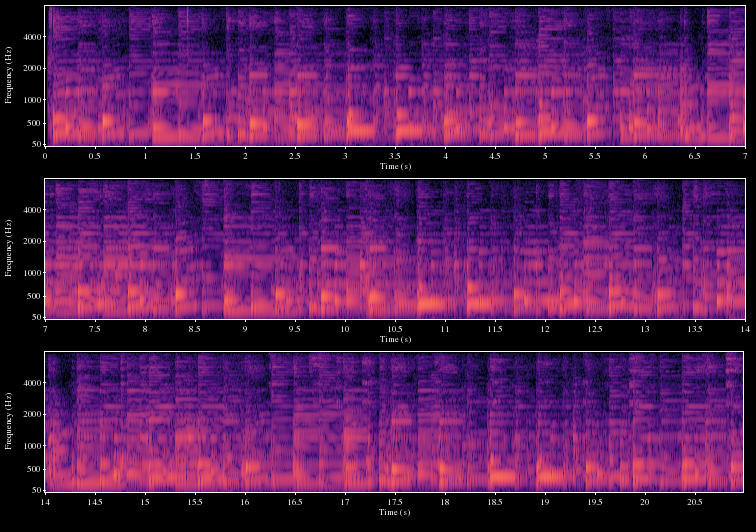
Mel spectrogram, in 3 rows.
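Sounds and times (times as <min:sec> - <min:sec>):
banjo: 0:00.0 - 0:20.9.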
